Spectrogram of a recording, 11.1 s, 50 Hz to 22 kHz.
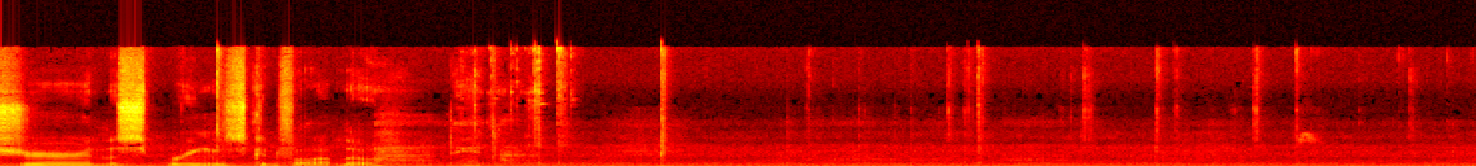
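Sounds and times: steady low hum: 0.0 - 11.0
small lock parts clicking: 6.8 - 9.9.

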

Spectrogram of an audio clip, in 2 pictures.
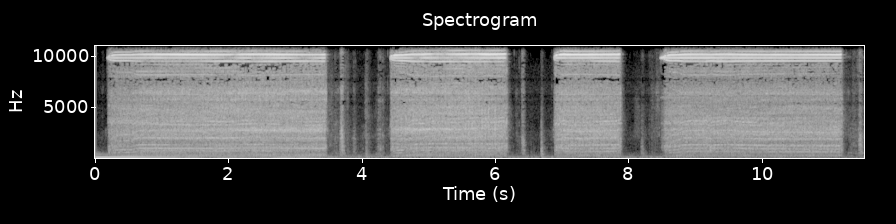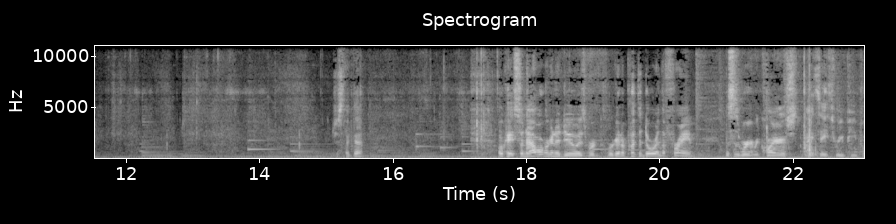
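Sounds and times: cordless drill motor whining: 0.1 - 3.6, 4.4 - 6.2, 6.9 - 11.3.

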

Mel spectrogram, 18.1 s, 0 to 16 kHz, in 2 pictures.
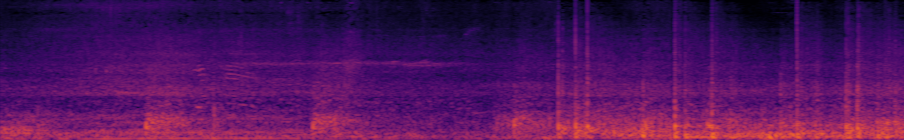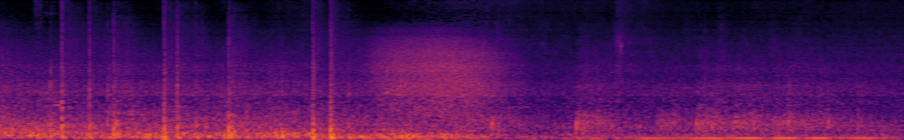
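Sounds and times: fireworks bangs: 0.0 - 18.0
hissing firework burst: 0.4 - 18.0
low rumble: 11.6 - 15.9.

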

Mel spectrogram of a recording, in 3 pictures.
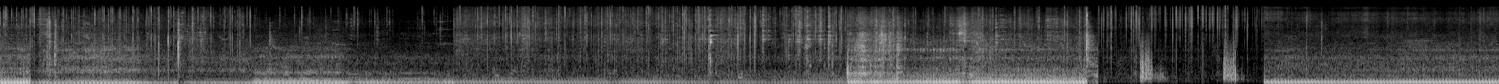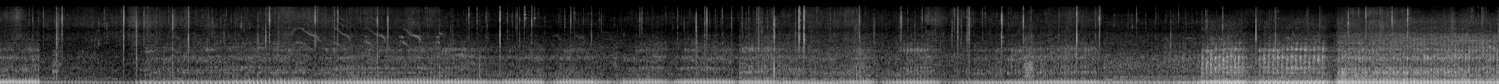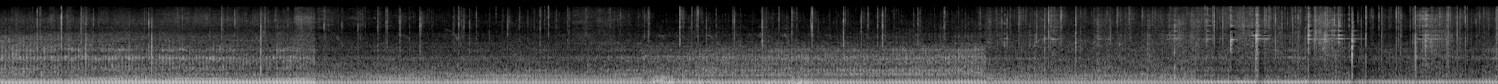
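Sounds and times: steady low rumble: 0.0 - 11.0, 28.2 - 44.9
charcoal crackling and snapping: 0.0 - 44.9.

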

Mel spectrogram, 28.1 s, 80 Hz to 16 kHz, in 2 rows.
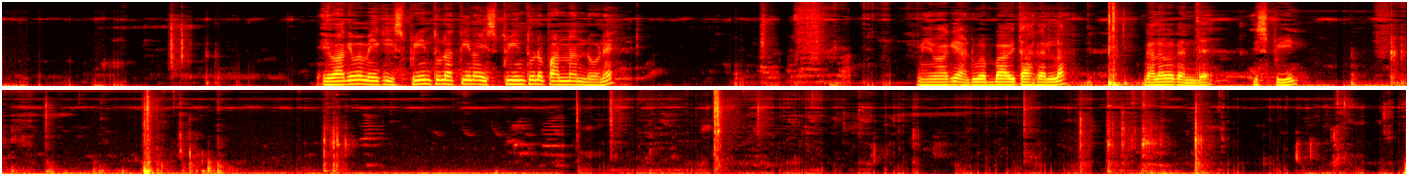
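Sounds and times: birds chirping: 8.4 - 28.0
low hum: 9.5 - 28.0
sharp metallic snaps: 19.8 - 21.9.

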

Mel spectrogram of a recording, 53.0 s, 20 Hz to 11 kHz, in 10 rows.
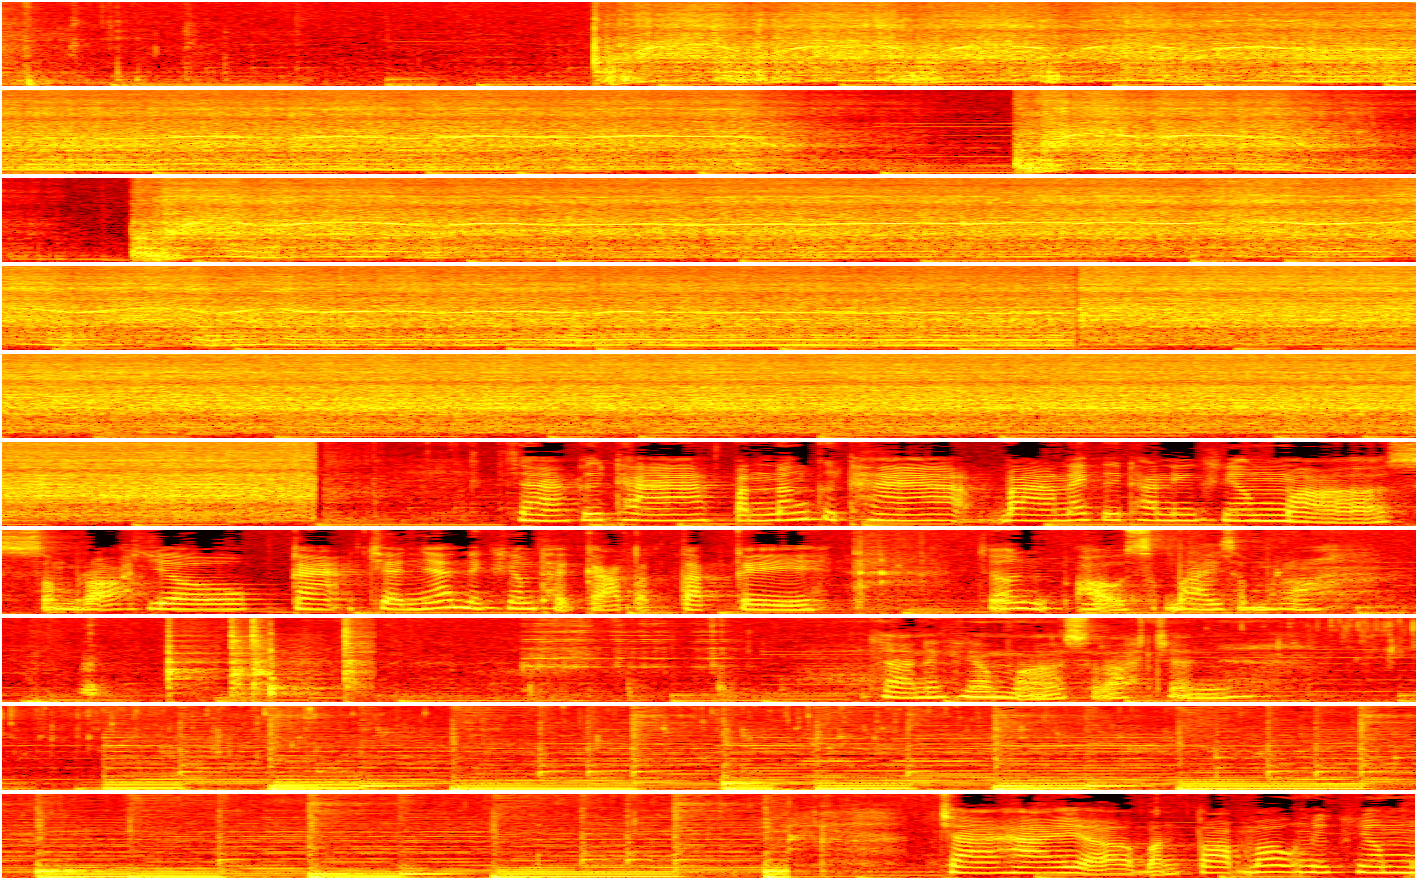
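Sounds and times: blender motor whirring: 2.2 - 27.8, 42.2 - 48.1.

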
